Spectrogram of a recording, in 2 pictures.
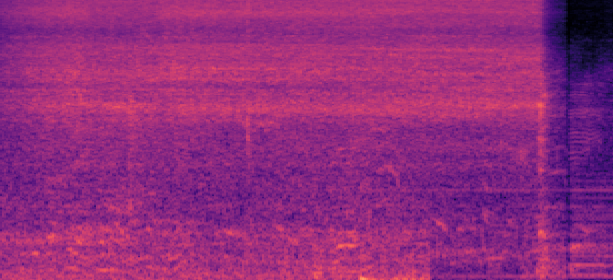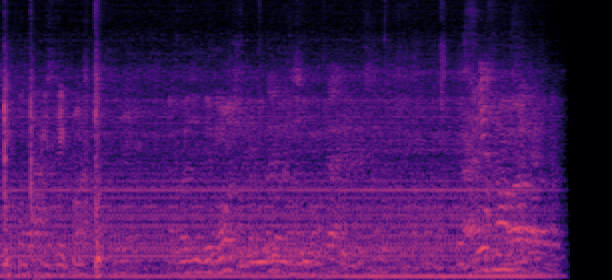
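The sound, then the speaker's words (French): Loud, steady hiss of steam from a coffee machine in a café runs for about five seconds, then cuts off abruptly, leaving a quieter low hum with small clinks and clatter. “On y entend plusieurs bruits. La machine à café.”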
